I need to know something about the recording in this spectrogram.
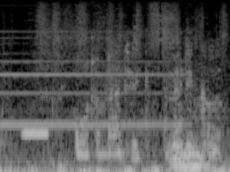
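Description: A short, steady electronic beep, followed by men's voices talking quietly.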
